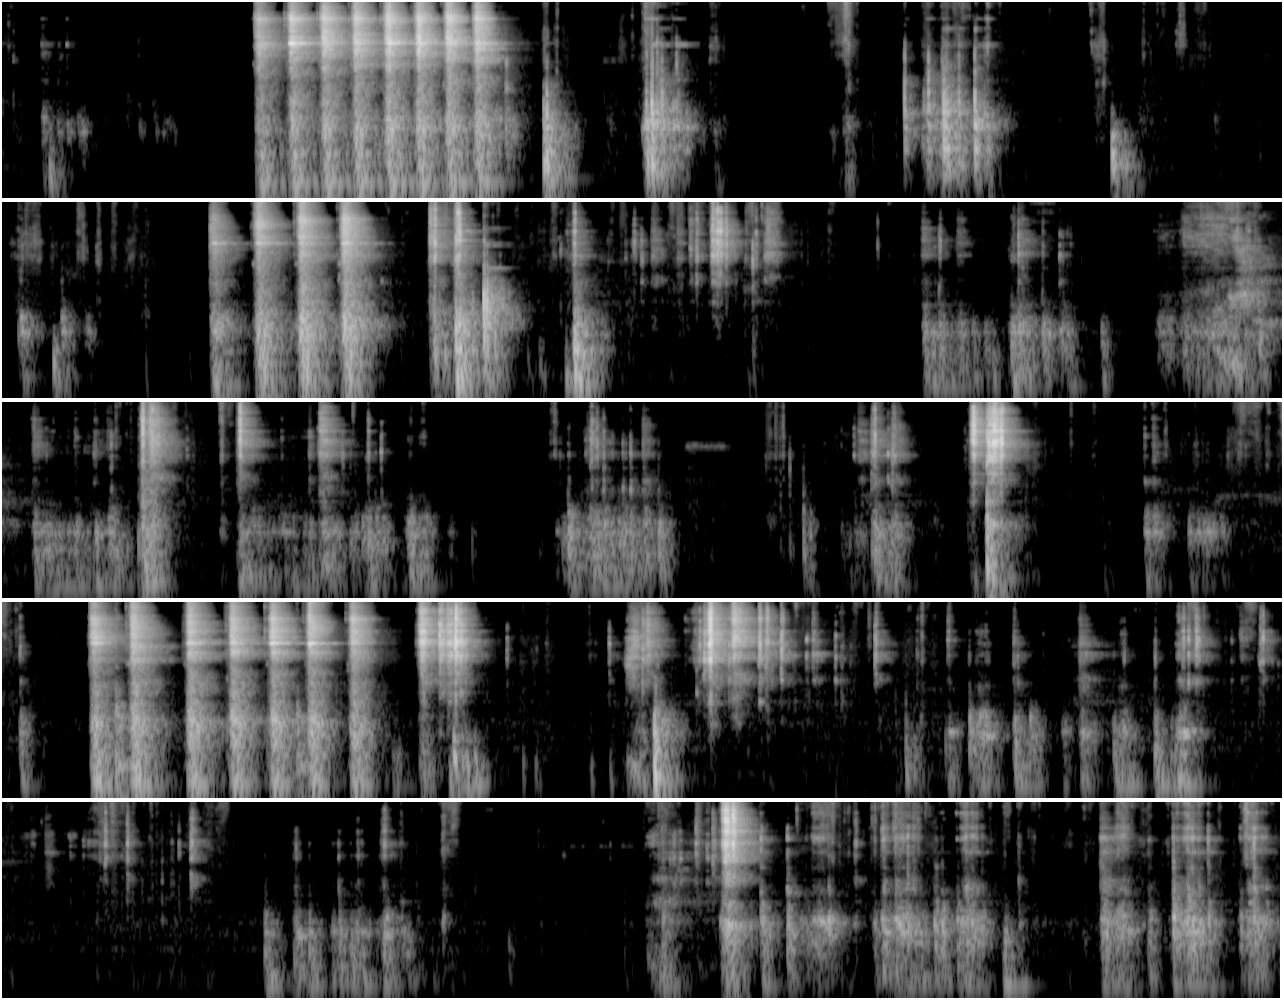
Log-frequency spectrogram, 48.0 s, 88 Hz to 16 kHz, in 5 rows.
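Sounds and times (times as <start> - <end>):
tools scraping and clinking on metal: 12.8 - 15.7, 33.3 - 41.9, 43.3 - 47.9.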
